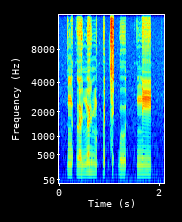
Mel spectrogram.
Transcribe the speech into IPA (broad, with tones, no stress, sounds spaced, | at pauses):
ŋ ɐ˧ t̚ l ɵ˨˧ ɥ n̪ ɵ˥ ɥ m ʊ˨˥ k̚ p ɵ˨ t̚ t͡s ɪ˨˥ k̚ w uː˨˥ t̚ | n̪ iː˧ k̚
